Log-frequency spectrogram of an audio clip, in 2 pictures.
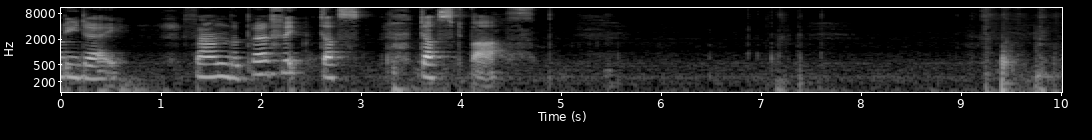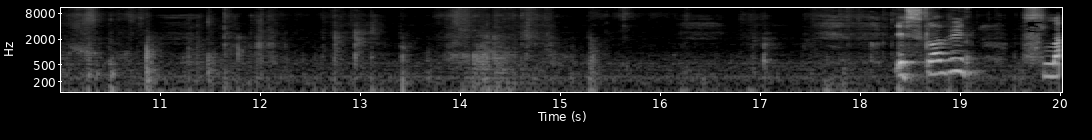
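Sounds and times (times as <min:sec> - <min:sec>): rustling of a picture book: 0:09.1 - 0:18.8.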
